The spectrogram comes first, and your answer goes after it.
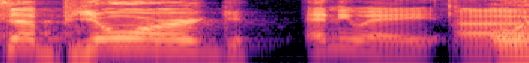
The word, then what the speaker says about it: Bjorn: Not a silent J, it's a Y sound. It's a Bjorg.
